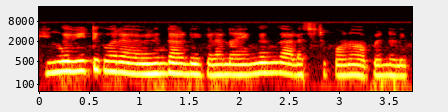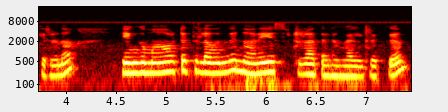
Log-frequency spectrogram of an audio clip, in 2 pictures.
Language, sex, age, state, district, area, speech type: Tamil, female, 18-30, Tamil Nadu, Nagapattinam, rural, spontaneous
